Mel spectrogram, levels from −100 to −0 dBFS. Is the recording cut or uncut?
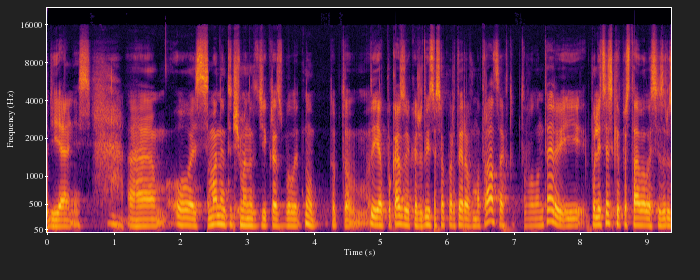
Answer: cut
